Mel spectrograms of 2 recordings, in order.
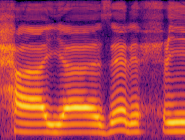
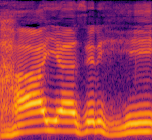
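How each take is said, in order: First: হা ইয়া জের হি with a mid-throat h; correct throat h. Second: Plain "hee" at the end of হা ইয়া জের হি; wrong plain h. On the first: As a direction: tighten the throat for a raspy হি. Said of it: "হি বলতে হবে". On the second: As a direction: let হি come out without throat constriction. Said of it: "এটা বললে হবে না". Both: Shown as a demonstration.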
